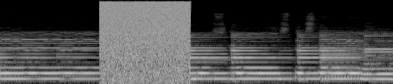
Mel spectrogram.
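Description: From 1.00 s to 1.90 s the audio collapses into loud, harsh broadband noise, the signature of samples built from the wrong bytes. For this stretch the reader assembles each sample from misaligned or misordered bytes, whether offset by one, swapped in order or read with the wrong alignment, so the rapidly changing low-order bits land in the most significant position. The result is noise close to white on loud sounds and often a pitched buzz on softer ones.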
